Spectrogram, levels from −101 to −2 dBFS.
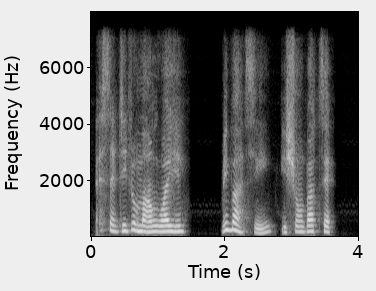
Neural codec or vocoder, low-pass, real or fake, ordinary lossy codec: codec, 16 kHz in and 24 kHz out, 0.6 kbps, FocalCodec, streaming, 4096 codes; 7.2 kHz; fake; none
